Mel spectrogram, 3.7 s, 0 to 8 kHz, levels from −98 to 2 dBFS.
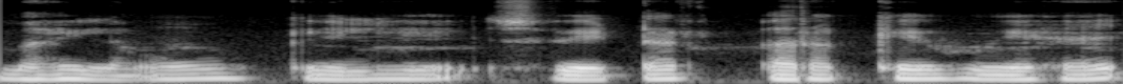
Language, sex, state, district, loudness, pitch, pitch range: Hindi, male, Chhattisgarh, Raipur, -18 LUFS, 120 Hz, 115-125 Hz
